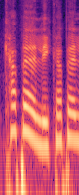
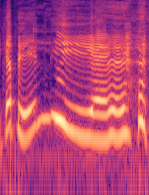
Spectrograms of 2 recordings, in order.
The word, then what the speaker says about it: capelli: Tanti capelli. Ok, fino a lì ci arrivo. Solo che a seconda della pronuncia, capelli o cappelli.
